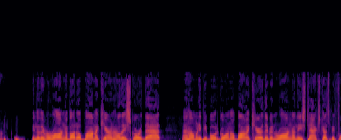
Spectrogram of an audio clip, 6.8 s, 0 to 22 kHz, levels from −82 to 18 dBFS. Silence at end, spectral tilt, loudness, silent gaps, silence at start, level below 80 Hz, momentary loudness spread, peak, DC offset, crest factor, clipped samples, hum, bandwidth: 0 s; -7 dB/octave; -23 LUFS; none; 0 s; -40 dBFS; 6 LU; -8 dBFS; under 0.1%; 14 dB; under 0.1%; none; 10.5 kHz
